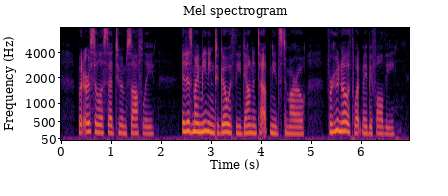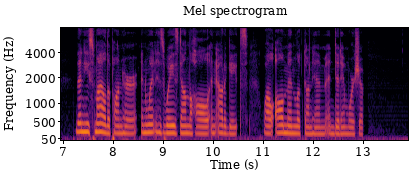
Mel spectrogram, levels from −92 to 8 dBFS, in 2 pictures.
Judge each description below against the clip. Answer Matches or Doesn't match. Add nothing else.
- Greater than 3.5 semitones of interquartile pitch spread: Doesn't match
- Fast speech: Matches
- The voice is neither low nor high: Doesn't match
